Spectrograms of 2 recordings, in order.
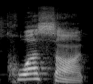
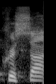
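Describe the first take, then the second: First: It is said with a French pronunciation. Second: It is said with an American pronunciation. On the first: "they go, no, no, no, it's croissant" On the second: "When I say croissant"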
